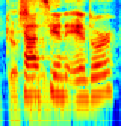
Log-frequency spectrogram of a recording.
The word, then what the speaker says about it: Cassian Andor: Cassian Andor.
